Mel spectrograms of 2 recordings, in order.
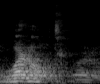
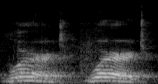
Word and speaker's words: world: A lot of you mispronounce and say that word. You say word word. Can you hear when I say world word? Can you hear the difference? Yeah. But now it's much easier if I say word world. Word world. Okay. It's much easier. So you get an extra syllable in there.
